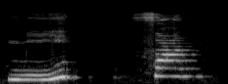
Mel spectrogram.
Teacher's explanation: The falling and up tone, that is the third tone, and the fourth tone, the falling tone.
